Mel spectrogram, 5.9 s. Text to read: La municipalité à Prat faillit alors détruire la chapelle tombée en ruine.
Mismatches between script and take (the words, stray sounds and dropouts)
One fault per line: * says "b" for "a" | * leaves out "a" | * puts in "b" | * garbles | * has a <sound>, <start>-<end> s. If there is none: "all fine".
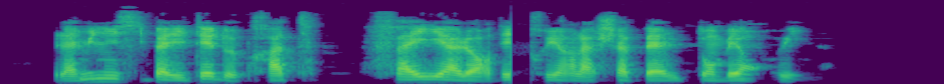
* says "de" for "à"
* has a dropout, 3.2-3.3 s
